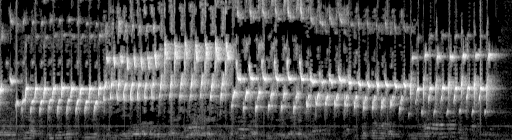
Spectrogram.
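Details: Goldfinch hybrid (mule) singing a clean song in the Málaga copy style: a fast, unbroken run of high, bright twittering notes, with phrases shifting pitch every second or so, repeated rapidly throughout.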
